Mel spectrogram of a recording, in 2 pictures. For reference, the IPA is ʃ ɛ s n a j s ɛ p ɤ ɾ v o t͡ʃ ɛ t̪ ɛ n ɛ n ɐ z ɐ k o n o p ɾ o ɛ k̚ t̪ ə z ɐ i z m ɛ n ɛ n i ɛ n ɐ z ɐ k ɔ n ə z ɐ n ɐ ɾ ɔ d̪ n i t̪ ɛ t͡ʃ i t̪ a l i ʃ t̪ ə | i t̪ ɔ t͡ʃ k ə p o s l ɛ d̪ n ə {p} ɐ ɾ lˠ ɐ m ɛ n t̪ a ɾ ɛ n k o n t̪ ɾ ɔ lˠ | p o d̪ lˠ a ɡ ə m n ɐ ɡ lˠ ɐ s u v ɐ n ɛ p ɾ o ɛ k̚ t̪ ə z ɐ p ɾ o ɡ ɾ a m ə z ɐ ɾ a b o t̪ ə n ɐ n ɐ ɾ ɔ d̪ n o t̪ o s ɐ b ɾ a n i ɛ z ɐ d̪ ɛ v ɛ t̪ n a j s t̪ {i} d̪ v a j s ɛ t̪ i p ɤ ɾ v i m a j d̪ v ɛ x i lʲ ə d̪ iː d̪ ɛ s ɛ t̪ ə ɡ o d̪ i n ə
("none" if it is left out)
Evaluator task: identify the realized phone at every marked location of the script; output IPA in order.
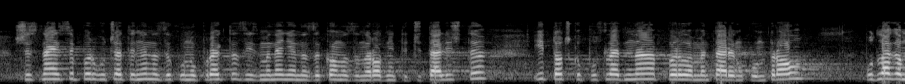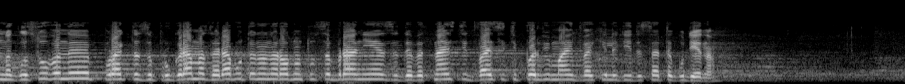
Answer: p, i

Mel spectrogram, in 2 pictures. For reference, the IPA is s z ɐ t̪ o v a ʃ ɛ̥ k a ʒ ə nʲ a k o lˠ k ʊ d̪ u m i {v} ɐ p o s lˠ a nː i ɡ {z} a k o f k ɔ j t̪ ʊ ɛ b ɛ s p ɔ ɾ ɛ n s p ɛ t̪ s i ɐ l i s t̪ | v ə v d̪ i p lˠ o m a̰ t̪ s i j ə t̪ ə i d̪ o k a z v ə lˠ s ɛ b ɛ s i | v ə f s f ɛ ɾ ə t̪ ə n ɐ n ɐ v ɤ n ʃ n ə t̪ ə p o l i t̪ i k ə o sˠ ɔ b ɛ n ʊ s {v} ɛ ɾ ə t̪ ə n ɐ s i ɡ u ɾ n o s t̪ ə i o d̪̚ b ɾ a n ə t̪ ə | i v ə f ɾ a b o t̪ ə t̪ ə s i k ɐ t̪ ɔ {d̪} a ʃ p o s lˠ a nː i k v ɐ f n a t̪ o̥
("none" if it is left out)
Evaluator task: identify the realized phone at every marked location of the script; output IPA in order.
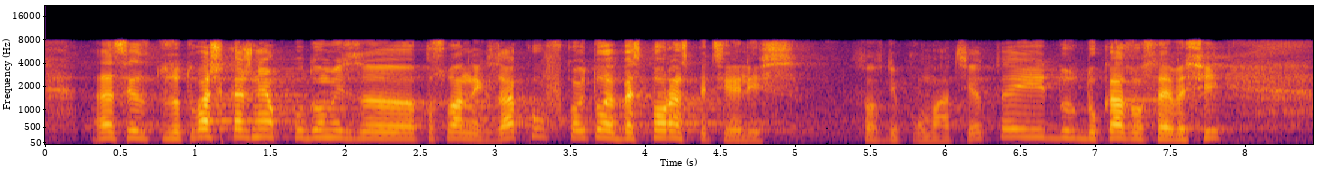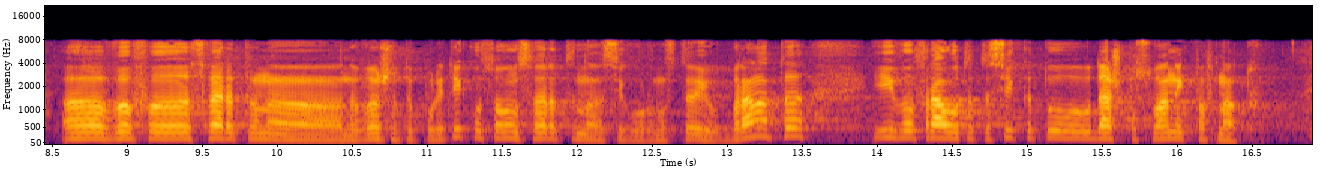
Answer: z, z, f, d̪

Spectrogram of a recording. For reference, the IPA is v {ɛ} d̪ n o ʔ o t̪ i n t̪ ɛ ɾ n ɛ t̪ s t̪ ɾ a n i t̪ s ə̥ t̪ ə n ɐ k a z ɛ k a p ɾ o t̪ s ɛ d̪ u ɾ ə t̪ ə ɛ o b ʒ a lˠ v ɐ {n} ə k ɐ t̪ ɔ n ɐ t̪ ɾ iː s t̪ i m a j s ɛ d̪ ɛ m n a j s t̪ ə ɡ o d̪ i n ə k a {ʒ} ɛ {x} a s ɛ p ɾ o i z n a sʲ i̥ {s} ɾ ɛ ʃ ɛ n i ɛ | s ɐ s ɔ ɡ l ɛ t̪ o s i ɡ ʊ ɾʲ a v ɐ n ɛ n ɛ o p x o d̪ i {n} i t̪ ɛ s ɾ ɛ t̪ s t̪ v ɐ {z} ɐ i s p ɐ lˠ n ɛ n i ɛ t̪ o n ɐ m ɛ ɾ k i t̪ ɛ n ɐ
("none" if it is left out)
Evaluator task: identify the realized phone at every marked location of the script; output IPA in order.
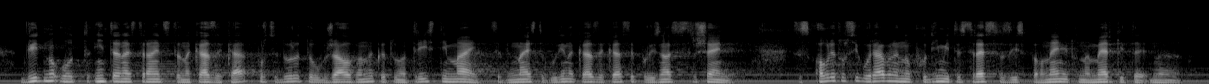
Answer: i, n, z, k, s, m, z

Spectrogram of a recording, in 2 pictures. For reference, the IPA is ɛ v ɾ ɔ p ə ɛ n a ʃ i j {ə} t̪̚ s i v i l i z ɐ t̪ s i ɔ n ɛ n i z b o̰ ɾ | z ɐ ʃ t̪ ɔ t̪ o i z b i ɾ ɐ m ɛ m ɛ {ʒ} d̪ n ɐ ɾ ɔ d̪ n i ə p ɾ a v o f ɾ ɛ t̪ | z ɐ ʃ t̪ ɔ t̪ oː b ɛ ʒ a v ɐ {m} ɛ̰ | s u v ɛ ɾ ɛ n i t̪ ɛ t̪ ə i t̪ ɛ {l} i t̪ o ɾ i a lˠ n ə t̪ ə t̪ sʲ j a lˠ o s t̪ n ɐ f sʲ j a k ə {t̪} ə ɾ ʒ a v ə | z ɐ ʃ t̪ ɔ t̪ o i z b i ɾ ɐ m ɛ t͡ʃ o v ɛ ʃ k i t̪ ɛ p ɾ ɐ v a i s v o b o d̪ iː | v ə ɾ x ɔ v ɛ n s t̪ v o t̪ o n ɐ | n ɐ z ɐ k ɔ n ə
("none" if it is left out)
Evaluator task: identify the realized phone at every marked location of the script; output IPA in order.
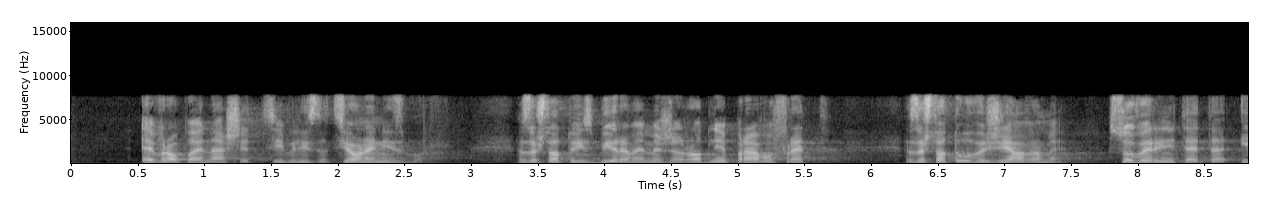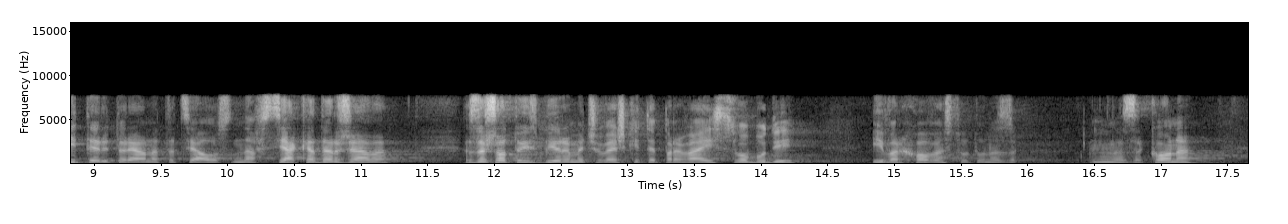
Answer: ə, ʒ, m, ɾ, d̪

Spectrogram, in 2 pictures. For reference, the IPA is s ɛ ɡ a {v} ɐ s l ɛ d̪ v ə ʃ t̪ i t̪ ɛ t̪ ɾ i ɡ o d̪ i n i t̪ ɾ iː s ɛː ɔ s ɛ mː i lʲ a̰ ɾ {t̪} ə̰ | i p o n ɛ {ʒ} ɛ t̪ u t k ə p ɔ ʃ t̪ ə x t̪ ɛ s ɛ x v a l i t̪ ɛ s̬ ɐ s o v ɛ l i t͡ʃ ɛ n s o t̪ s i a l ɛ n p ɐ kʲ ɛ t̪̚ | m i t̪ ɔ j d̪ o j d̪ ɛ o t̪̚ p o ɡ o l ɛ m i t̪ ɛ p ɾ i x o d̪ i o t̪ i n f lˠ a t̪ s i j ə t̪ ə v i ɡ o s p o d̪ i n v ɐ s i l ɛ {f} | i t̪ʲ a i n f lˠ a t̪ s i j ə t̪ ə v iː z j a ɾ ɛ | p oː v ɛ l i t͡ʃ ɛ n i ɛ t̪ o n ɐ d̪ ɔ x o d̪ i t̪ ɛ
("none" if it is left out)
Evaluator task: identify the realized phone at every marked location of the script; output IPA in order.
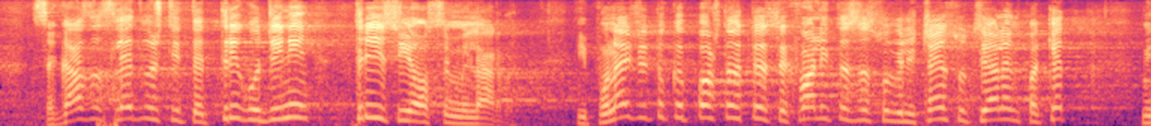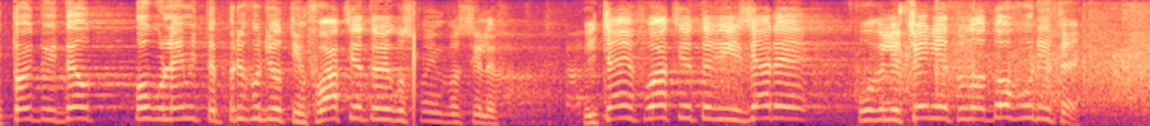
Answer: z, d̪, ʒ, f

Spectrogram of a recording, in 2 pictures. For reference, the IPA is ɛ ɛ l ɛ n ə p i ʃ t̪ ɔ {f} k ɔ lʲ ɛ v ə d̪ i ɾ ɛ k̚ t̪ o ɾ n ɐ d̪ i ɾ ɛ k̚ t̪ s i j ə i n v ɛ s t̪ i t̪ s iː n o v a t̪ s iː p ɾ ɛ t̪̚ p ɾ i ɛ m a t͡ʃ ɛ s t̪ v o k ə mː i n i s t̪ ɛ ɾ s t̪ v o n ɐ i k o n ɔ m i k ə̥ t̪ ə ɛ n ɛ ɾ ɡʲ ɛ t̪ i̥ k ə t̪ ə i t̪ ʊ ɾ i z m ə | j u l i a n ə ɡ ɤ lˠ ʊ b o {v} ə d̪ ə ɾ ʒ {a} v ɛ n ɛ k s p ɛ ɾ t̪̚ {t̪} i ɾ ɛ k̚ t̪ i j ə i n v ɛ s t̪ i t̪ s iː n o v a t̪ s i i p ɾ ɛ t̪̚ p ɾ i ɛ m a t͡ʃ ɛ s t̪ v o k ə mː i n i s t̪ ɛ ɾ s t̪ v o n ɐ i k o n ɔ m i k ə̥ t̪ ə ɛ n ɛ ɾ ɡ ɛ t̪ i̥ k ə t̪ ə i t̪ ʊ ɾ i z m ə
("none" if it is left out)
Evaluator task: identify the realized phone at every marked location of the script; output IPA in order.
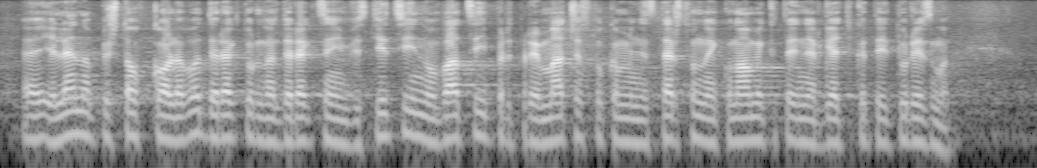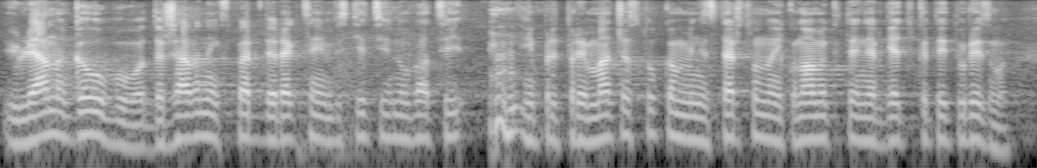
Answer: f, v, a, d̪

